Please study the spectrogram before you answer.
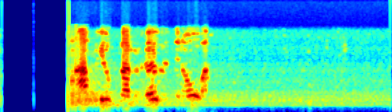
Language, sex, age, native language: Icelandic, male, 30-39, Icelandic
